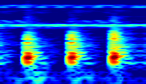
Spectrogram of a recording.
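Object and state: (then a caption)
Solid cement-filled door frame. Three short, dull knocks on a door frame that has been filled with cement sound solid, with a firm mid-pitched thud and almost no ring. A steady high-pitched tone runs faintly underneath throughout.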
